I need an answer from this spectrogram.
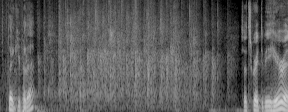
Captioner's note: applause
